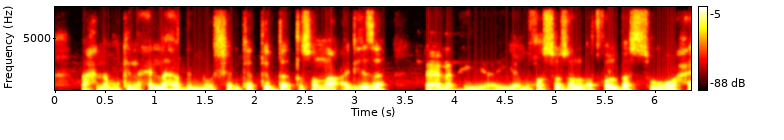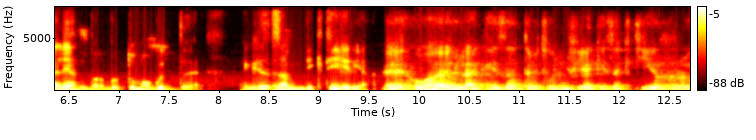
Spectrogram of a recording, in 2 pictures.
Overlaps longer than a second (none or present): none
